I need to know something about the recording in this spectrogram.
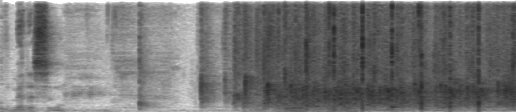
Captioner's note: applause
